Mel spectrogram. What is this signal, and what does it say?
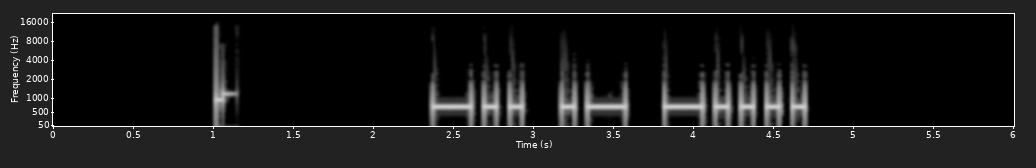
Morse code, heard as a keyed tone, about 15 wpm, 700 Hz. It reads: DA6
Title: All Cut Numbers - 3-Digit 15wpm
